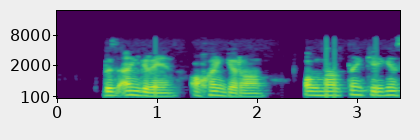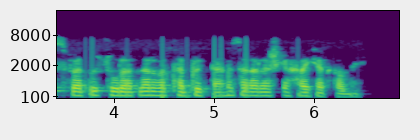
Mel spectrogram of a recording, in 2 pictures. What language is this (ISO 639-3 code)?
uzb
